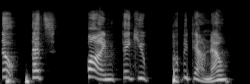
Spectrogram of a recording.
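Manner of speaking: put-on very high, complaining voice in a British accent. Dangling from talons, voicing Lucian complaining in a British accent. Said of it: "Lucian's just complaining in a British accent".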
